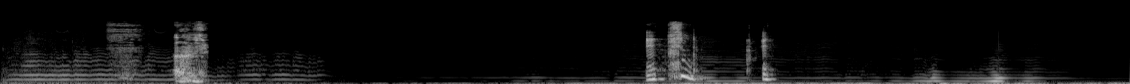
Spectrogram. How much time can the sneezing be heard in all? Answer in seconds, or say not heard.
2 s.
